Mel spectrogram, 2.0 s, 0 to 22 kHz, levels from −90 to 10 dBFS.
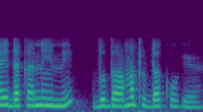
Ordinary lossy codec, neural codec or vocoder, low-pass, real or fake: none; codec, 16 kHz, about 1 kbps, DyCAST, with the encoder's durations; 5.4 kHz; fake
